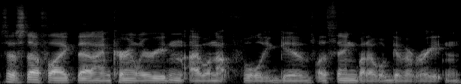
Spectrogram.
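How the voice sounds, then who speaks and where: This man's pitch is very deep and low, and his intonation is monotone and flat. He talks at a fairly quick pace. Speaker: entertainment reviewer YouTuber. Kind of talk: casual vlog monologue. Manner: halting, stuttering; hesitant with many fillers.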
